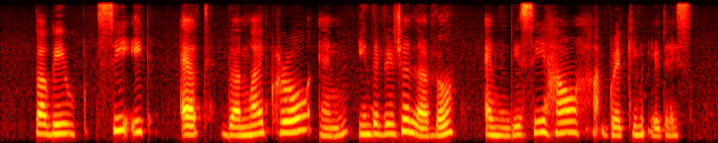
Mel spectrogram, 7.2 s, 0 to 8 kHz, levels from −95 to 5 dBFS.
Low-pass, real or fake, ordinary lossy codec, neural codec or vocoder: 7.2 kHz; fake; none; codec, 16 kHz, 1 kbps, X-Codec, HuBERT features, trained on general audio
